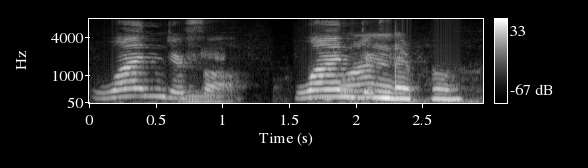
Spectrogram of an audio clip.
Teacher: you can hear that the first one is higher longer and louder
